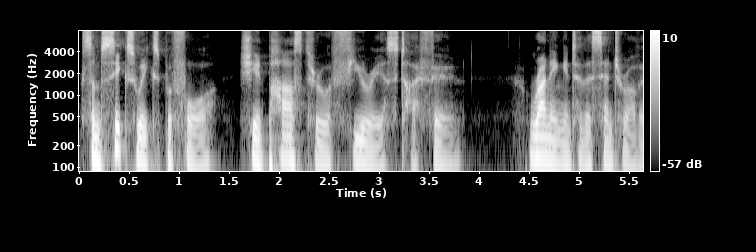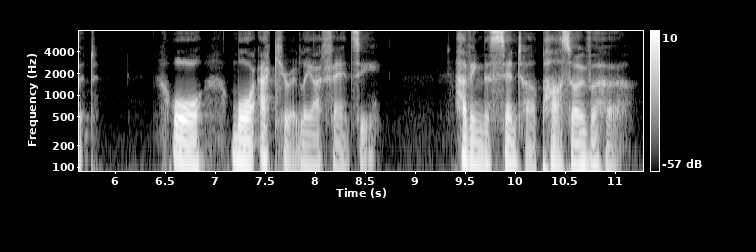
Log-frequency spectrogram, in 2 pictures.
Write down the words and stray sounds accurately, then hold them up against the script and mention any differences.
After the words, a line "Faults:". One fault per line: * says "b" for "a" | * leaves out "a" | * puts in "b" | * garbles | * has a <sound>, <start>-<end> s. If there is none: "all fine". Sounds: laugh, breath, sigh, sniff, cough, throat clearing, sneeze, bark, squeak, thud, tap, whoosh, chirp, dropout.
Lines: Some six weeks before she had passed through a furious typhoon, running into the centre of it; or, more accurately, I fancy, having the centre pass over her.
Some six weeks before she had passed through a furious typhoon, running into the centre of it; or, more accurately, I fancy, having the centre pass over her.
Faults:
all fine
